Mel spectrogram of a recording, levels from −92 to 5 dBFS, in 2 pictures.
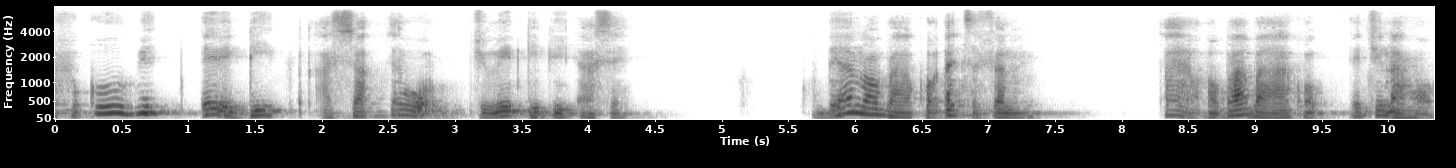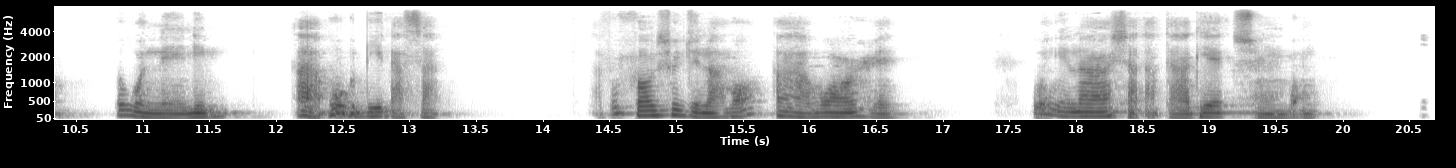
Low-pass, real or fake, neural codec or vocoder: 7.2 kHz; fake; codec, 24 kHz, 0.9 kbps, WavTokenizer, medium music audio release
